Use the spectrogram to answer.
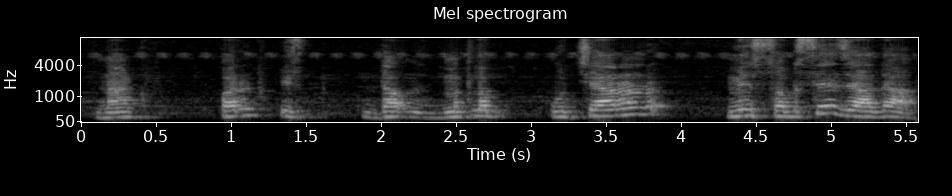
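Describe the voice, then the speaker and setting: A man's voice: on the high side, a little mellow. A man teaching a grammar lesson, repeating key words and asking questions that he answers himself. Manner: repetitive, asks questions and answers them himself. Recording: distant mic with faint background noise.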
